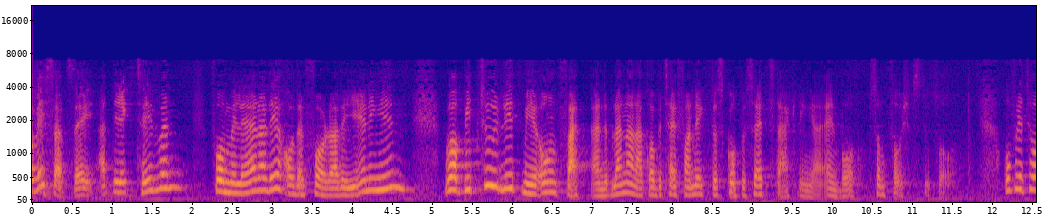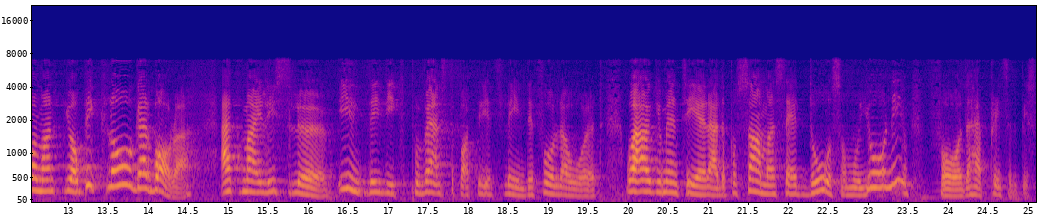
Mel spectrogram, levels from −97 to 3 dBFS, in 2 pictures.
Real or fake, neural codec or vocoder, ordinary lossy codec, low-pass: fake; codec, 16 kHz, 0.4 kbps, LongCat-Audio-Codec; none; 7.2 kHz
